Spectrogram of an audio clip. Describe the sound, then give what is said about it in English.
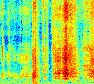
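A spoon scoops and scrapes into a hollow object in a few short, crunchy bursts, mostly quiet with a rougher, louder scrape near the end. “Just diving into it with a spoon. This is now an ASMR podcast. Yeah, there we go. Oh, it's hollow on the inside.”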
